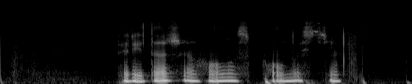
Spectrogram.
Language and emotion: Russian, sad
